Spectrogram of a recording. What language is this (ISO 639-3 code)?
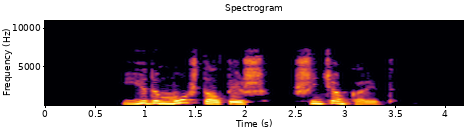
chm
